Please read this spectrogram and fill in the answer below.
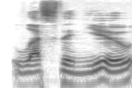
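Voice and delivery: sneering, scornful, put-down tone. Retelling a man's reply to his question, the speaker is imitating a sneer. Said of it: "he kind of like sneers and he goes".

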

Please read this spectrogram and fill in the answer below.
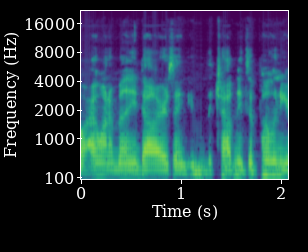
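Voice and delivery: usual speaking voice

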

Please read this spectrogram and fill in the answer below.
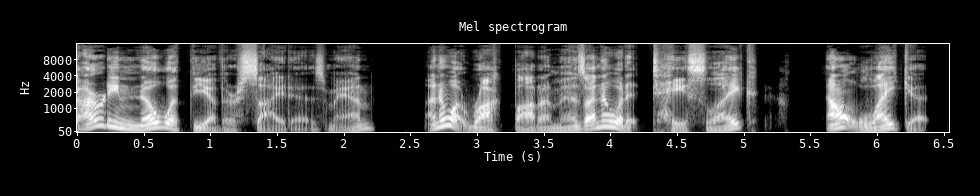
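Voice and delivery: usual speaking voice

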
